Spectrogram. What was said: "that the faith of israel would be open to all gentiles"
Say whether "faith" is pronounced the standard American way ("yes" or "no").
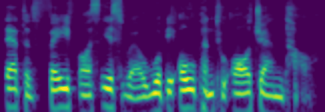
no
